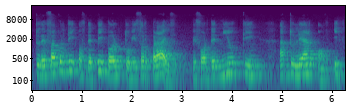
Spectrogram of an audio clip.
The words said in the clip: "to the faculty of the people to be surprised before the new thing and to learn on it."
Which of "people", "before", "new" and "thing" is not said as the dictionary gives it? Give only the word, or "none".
thing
